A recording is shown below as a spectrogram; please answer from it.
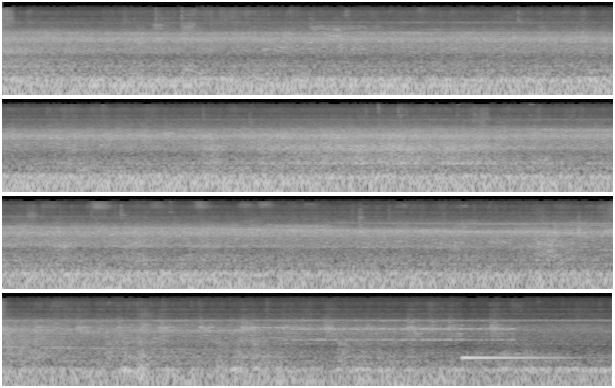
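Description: Cabin noise inside a Siemens Modular Metro train running through a tunnel: a loud, steady rumble of wheels and running gear. In the second half it eases a little and a faint whine falls in pitch as the train slows for the next station, with a short steady tone just before the end.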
